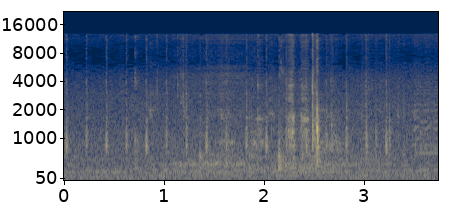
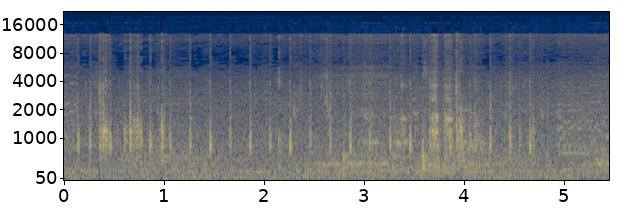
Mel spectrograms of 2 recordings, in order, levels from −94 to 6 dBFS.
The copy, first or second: second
